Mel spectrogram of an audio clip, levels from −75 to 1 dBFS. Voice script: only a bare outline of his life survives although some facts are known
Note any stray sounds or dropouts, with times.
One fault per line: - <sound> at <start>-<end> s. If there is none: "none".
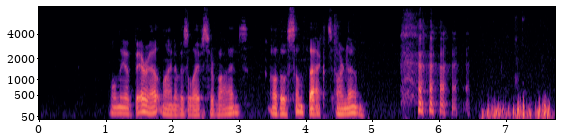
- laugh at 5.4-6.5 s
